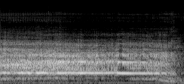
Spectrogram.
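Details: Trained Charolais cow named Myśka lowing in 2017 as her owner calls her over. A loud, steady, high-pitched moo holds about two seconds, then fades slightly at the end.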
